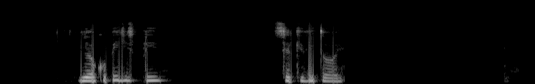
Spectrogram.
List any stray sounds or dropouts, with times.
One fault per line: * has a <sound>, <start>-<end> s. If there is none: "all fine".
all fine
